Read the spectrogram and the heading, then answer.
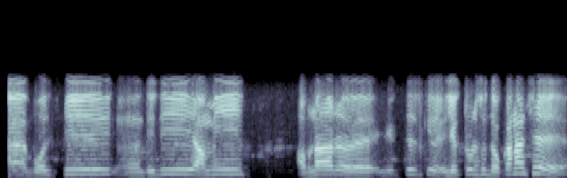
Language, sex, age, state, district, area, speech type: Bengali, male, 18-30, West Bengal, Uttar Dinajpur, rural, conversation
